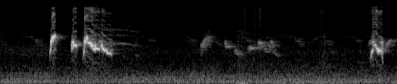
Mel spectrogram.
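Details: Red-whiskered bulbul with a bright cluster of whistled notes falling in pitch, soft warbling in between, and a final sharp note; quiet surroundings.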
